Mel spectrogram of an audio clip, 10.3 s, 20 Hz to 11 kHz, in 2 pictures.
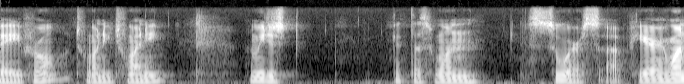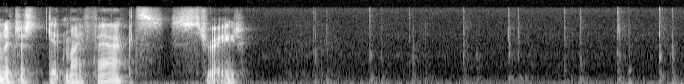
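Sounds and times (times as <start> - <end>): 
speech: 0.0 - 2.3, 2.9 - 7.0
one-handed typing on a computer keyboard: 7.4 - 10.2.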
